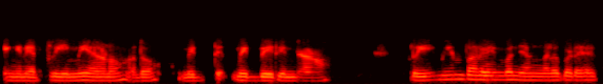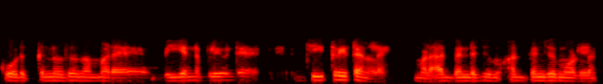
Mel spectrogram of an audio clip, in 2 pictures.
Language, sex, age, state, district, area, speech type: Malayalam, male, 18-30, Kerala, Palakkad, urban, conversation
